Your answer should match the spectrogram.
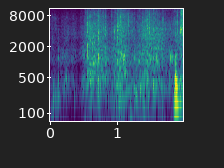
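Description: Thin plastic bag crinkling and rustling as gloved hands handle it, starting about half a second in.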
